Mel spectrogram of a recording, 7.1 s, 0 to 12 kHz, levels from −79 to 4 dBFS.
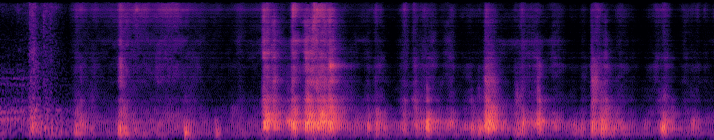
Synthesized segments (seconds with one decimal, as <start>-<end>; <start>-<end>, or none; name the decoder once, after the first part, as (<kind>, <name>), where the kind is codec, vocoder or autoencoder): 0.7-7.1 (vocoder, Vocos)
